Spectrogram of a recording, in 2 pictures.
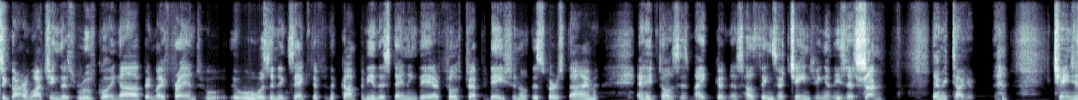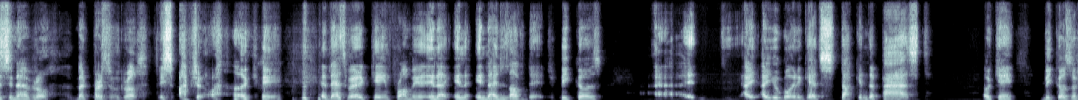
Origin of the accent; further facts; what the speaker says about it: Buenos Aires, Argentina; moved away as an adult; also born or lived in Germany / France; now in United States; I was raised in Argentina, and I went to a British all-boy boarding school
